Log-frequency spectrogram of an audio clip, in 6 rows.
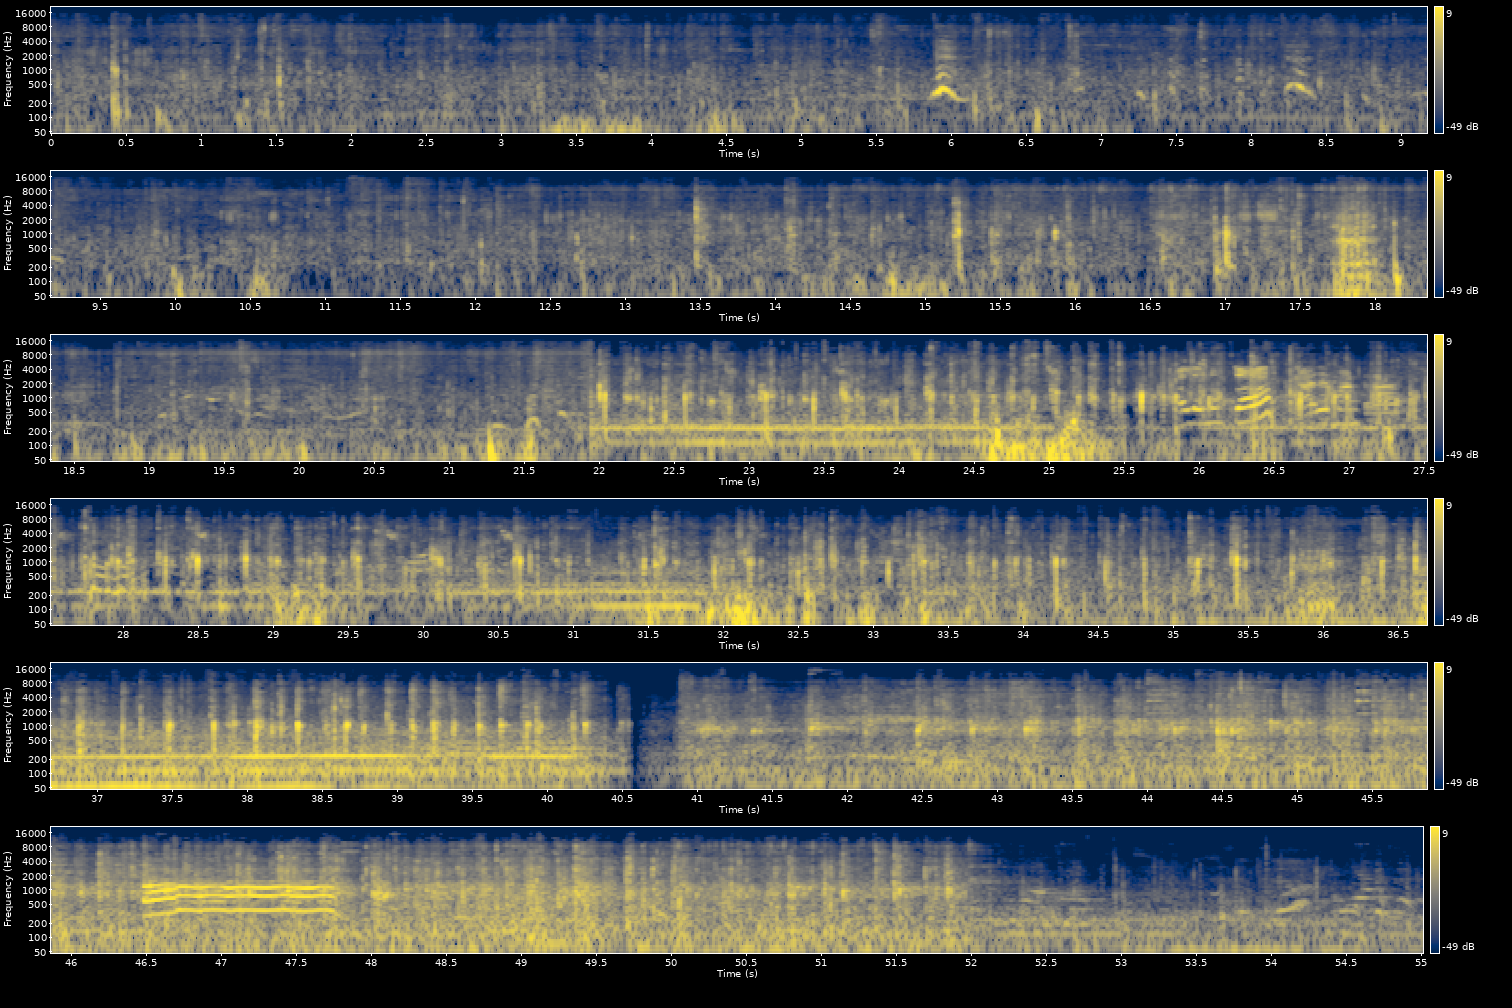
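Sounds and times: hooves clip-clopping on pavement: 0.0s - 55.0s.

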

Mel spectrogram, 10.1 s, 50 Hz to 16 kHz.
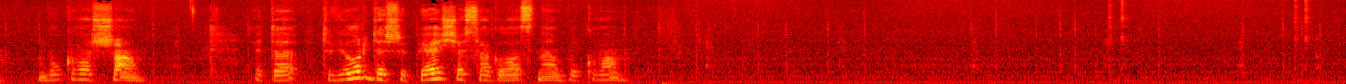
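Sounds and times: low electrical hum: 0.0s - 10.0s
faint computer control clicks: 7.3s - 10.0s.

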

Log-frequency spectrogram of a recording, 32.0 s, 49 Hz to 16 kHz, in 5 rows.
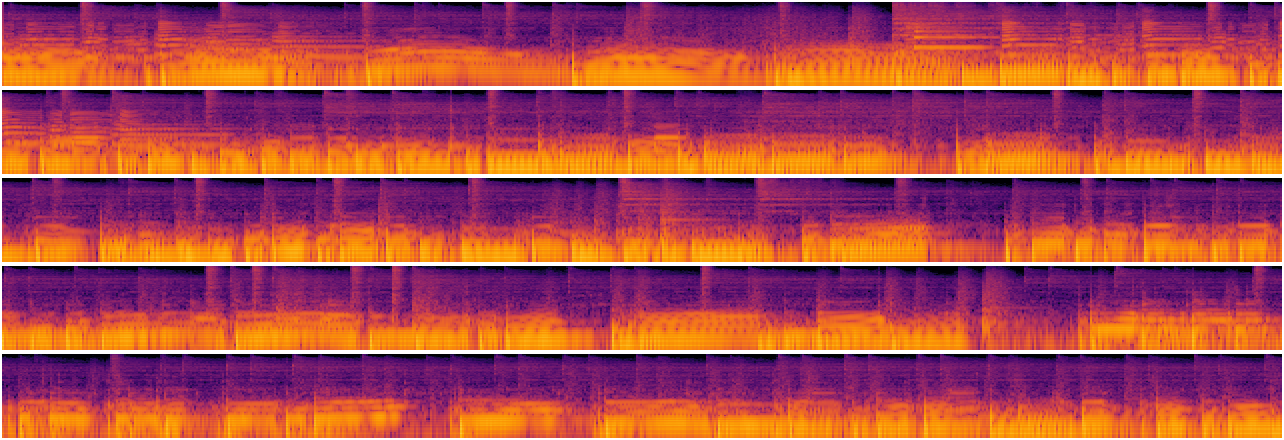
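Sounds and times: drum kit: 0.0s - 32.0s
plucked double bass: 0.0s - 32.0s.

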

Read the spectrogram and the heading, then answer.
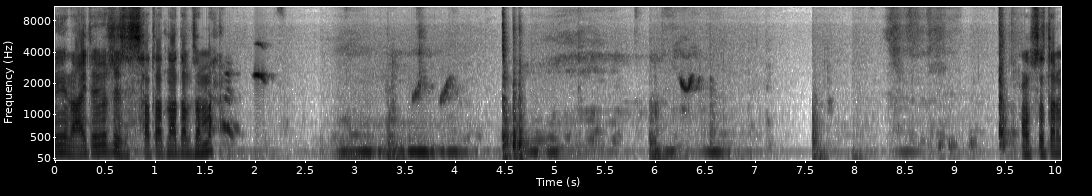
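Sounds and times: men talking: 0.0s - 2.1s, 9.5s - 10.0s.

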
